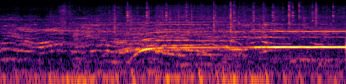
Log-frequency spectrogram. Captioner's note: spectators applauding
